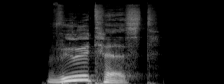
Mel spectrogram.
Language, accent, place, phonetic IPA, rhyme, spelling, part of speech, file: German, Germany, Berlin, [ˈvyːltəst], -yːltəst, wühltest, verb, De-wühltest.ogg
- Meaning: inflection of wühlen: 1. second-person singular preterite 2. second-person singular subjunctive II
